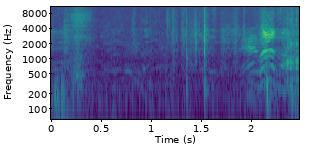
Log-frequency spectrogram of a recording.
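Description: A tennis ball struck by a cricket bat, one sharp knock about one and a half seconds in, over faint distant voices.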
